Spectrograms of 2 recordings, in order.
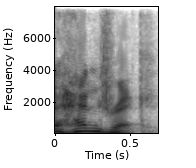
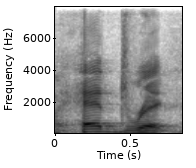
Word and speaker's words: Hedrick: He said Hendrick. What'd you say? Yeah, Jesse Hendrick. No, Hedrick. Get it right, motherfucker. Like Jimmy- Head and the guy named Rick.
